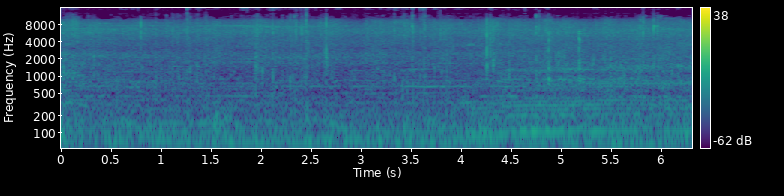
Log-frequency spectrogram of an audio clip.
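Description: Outdoor background noise: a steady low rumble, with faint indistinct tones joining in during the second half.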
